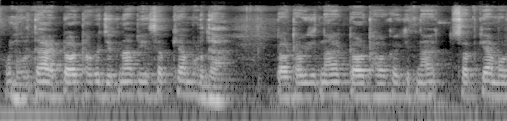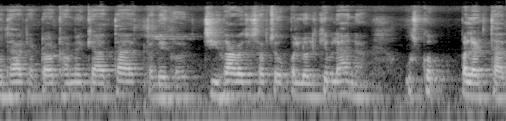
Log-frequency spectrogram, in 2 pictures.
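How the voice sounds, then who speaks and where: A man with a Bihari accent teaching a grammar lesson, drilling his students by asking questions and answering them himself. His voice sits a little high and sounds mellow. The room is echoey, with a faint hum of ambient noise behind him. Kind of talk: classroom-style grammar lesson.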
